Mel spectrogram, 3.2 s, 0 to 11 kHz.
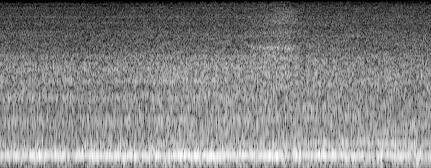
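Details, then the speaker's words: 2019 Chevy Camaro 3.6 with code P0128 and non-working temperature gauge, during thermostat and coolant temperature sensor replacement: steady, even fan hum with no engine running; cooling fan keeps running after shutdown, cause not confirmed. "Fan's still running."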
